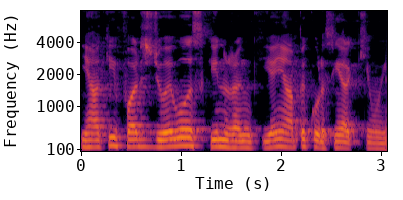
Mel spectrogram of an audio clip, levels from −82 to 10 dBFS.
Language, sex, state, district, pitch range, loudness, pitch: Hindi, male, Chhattisgarh, Bilaspur, 130-155 Hz, -22 LUFS, 145 Hz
